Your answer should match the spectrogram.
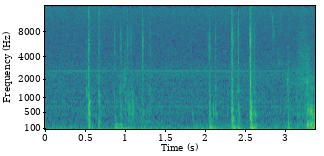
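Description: Irregular typing on a computer keyboard as a name is entered, with scattered, sharp key taps close by, clustering near the end, over a low background hiss.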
